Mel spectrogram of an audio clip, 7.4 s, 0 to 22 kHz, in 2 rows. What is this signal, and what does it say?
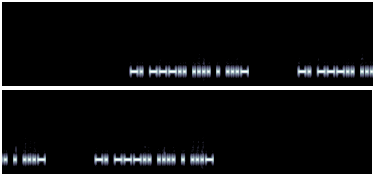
Morse code, heard as a keyed tone, about 47 wpm, 700 Hz. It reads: N8HEV N8HEV N8HEV
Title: USA Call Signs - 5 Characters - Repeated 3x - 50wpm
